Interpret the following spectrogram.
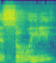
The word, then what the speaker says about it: Saweetie: Is it Saweetie? How Sweetie, I say her name? sweetie, Sweetie. sweetie. Okay. Because I'm very phonetic, so I'm like Saweetie. Got it. So I said I'm old. I say it like that.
